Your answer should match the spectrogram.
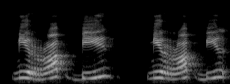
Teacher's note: Mir rabbil, nun sukun ketemu ro langsung lebur. Itu namanya idgham bila gunah. Langsung dilebur, nggak usah ditahan.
